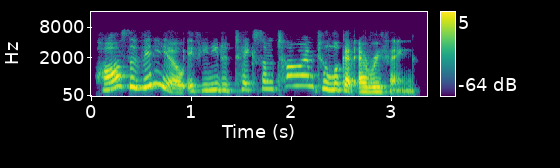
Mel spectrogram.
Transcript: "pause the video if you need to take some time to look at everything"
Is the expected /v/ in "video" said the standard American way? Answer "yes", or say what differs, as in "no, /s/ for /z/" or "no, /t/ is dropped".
yes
